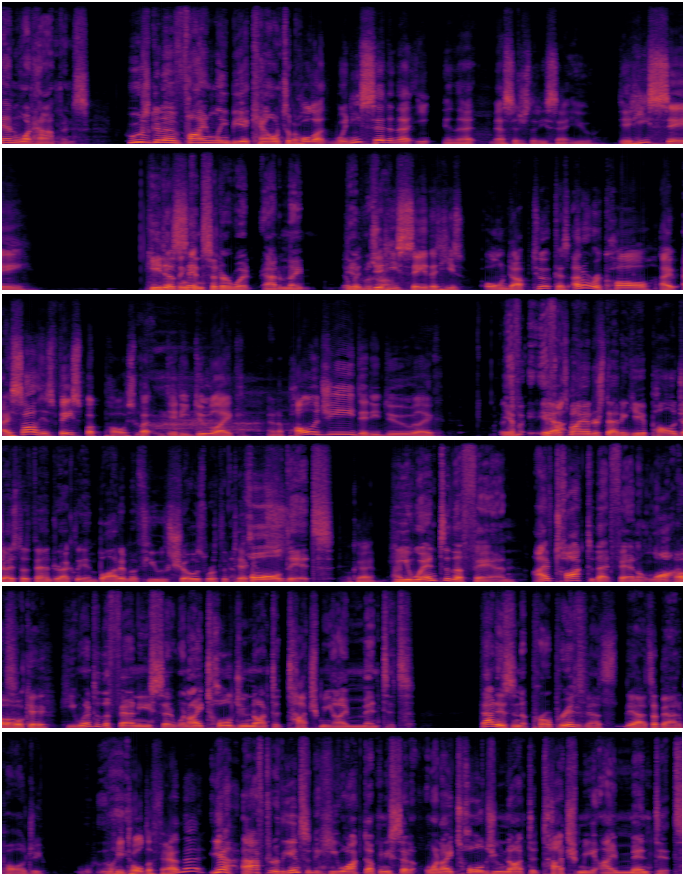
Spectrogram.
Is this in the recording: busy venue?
no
